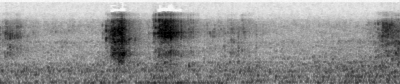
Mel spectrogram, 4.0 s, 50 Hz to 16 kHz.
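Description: Small steel BBs for a Daisy Power Line 426 air gun poured into a cupped hand, two brief rattling bursts close by, then a faint third trickle in a quiet outdoor setting.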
